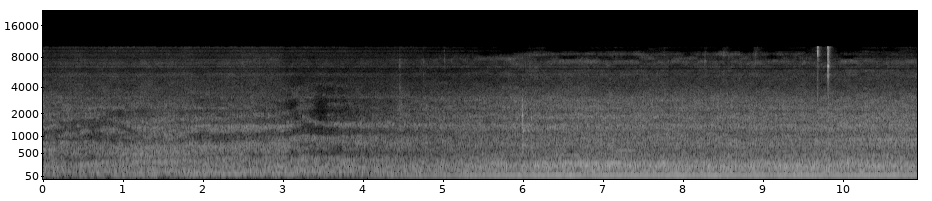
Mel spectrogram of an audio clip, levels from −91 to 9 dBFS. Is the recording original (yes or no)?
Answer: no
